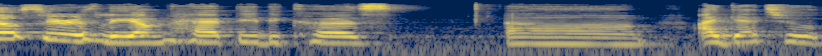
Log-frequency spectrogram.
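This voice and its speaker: A woman talks very slowly, her pitch varying by an ordinary amount. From Brazil. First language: Portuguese. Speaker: vlogger. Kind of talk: casual vlog monologue. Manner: halting, hesitant.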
